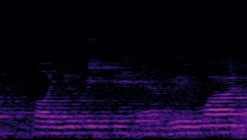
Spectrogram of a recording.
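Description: A man's solo voice chanting a psalm verse in long held notes, the pitch stepping up about one and a half seconds in.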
